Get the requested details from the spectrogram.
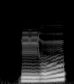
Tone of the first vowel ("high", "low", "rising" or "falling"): rising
